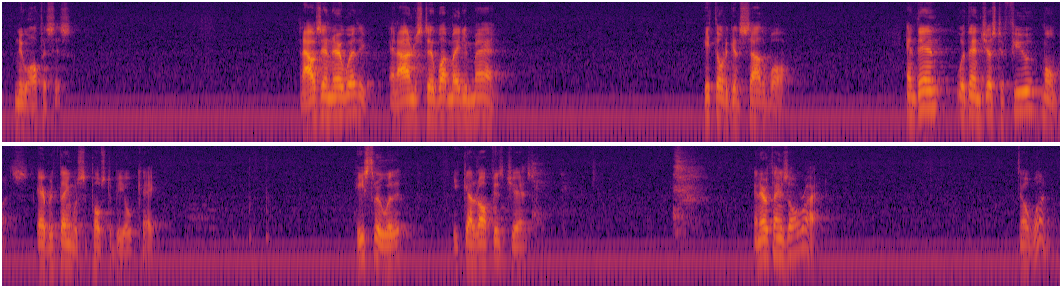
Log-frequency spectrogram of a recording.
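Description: A middle-aged man speaks into a microphone with pauses, in a calm, lively manner.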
